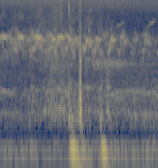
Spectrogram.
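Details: A group of Wattled Starlings coming in and out at a waterhole on a hot February evening in Tswalu Kalahari Reserve, South Africa, makes a racket of constant squeaky, wheezy overlapping chatter, with one sharp knock partway through.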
